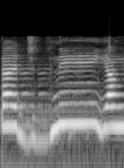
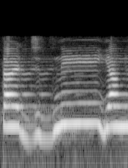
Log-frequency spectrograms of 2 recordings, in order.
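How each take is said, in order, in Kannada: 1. ಈ ಸಂಯುಕ್ತಾಕ್ಷರ 'jna' ರೀತಿ ಉಚ್ಚರಿಸಲಾಗುತ್ತದೆ. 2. ಈ ಸಂಯುಕ್ತಾಕ್ಷರ 'jna' ರೀತಿ ಉಚ್ಚರಿಸಲಾಗುತ್ತದೆ.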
